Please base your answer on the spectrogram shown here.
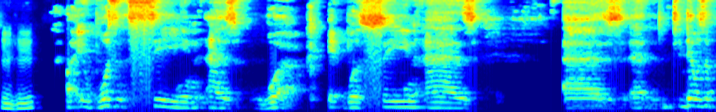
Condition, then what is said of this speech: Stuttering. And myself and my stuttering self, and that comes up sometimes, and the not being sure where the guitar, thank you for that.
